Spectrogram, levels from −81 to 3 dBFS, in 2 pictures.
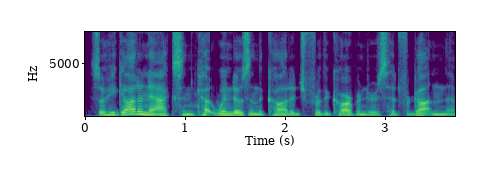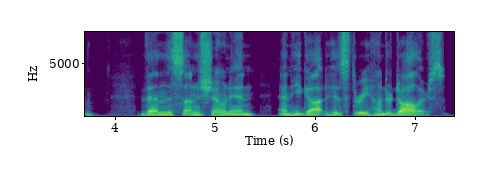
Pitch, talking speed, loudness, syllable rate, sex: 135 Hz, 235 wpm, -19 LUFS, 6.0 syllables/s, male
